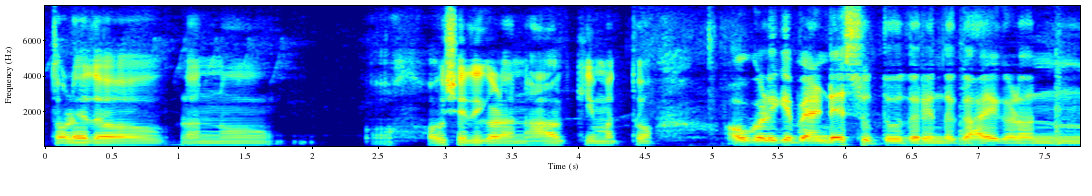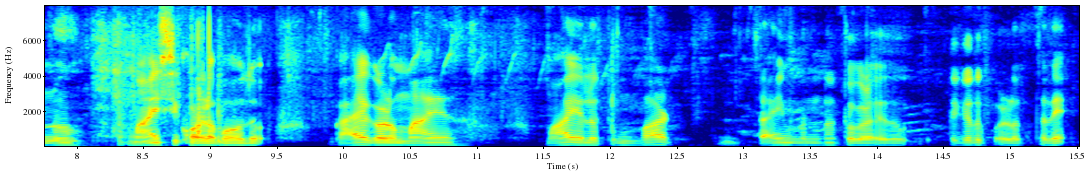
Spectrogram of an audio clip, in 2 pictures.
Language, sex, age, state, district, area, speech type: Kannada, male, 18-30, Karnataka, Koppal, rural, spontaneous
